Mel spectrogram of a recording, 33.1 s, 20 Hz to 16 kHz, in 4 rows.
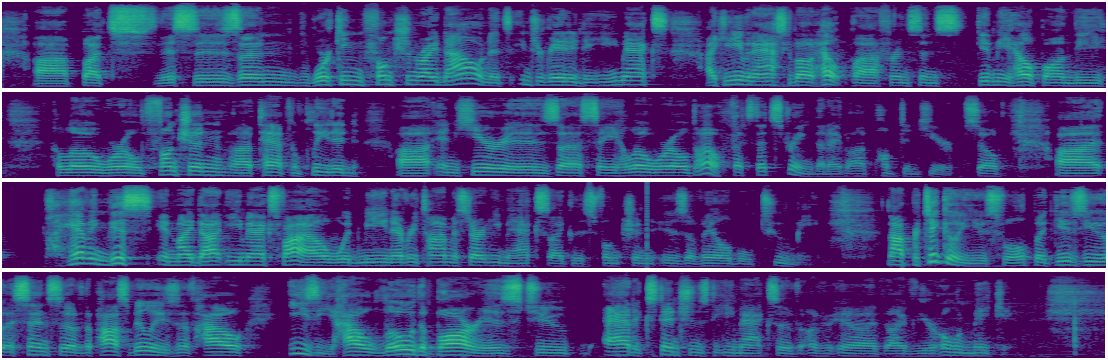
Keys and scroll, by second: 7.8-9.7 typing, 11.3 Return, 11.3 alt+o, 11.8 ctrl+n, 12.0 ctrl+n, 12.2 ctrl+n, 12.4 ctrl+n.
